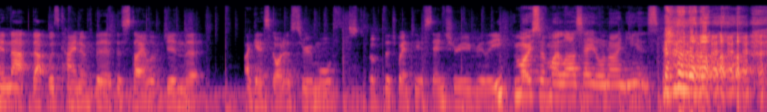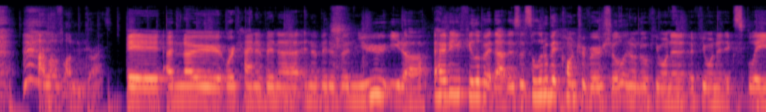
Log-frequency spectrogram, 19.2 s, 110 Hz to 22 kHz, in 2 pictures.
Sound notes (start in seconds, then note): 8.3 laughs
